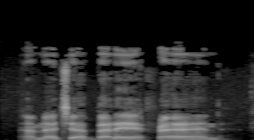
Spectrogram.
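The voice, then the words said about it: Bewildering Canadian accent, Terrance and Phillip. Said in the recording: “Are you Canadian? ... That was a bewildering accent. I'm not sure what that was ... I'm just Terrence and Phillip.”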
